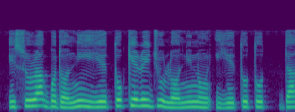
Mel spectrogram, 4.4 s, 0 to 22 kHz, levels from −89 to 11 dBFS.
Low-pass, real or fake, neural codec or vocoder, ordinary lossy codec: 7.2 kHz; real; none; MP3, 96 kbps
